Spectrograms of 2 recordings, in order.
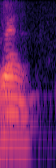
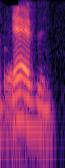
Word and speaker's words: DAZN: Is that how it's pronounced? – Dazone. Yeah. – Oh, I was calling it Dazin.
